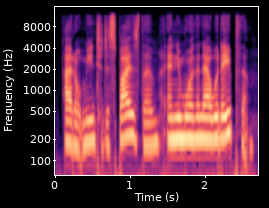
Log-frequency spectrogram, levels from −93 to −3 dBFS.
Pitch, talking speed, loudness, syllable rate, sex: 195 Hz, 285 wpm, -16 LUFS, 7.0 syllables/s, female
